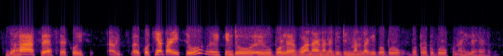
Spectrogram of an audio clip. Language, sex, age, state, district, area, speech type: Assamese, female, 45-60, Assam, Lakhimpur, rural, conversation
